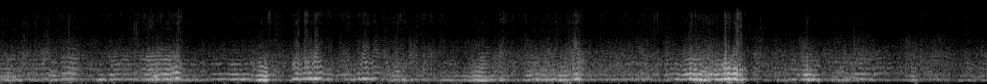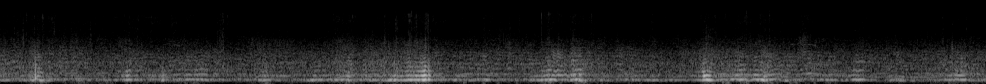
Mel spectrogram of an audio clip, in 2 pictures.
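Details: Inside a honey bee hive, a thick droning buzz holds steady for the whole stretch, pulsing gently louder and softer, with occasional sharp clicks and a brief rustling burst early on.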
